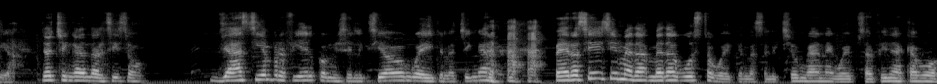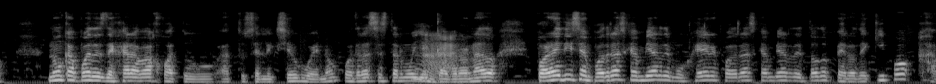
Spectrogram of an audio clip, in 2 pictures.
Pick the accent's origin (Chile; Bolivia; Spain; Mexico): Mexico; Me da gusto como mexicano, me da gusto.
